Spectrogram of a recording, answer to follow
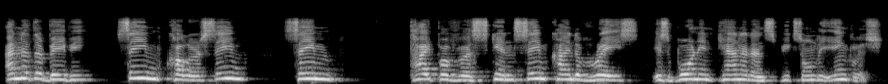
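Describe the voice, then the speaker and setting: A middle-aged life coach whose native language is Kurdish delivers a motivational voice-over lecture over slides. His voice sits noticeably high for a man, and he preaches repetitively and unhurriedly, constantly calling his listeners friends.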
